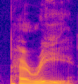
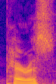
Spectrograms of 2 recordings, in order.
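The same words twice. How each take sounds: First: The name is said with French sounds. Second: The name is said with English sounds. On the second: "I am speaking English. Hence, I say"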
